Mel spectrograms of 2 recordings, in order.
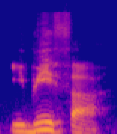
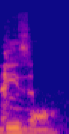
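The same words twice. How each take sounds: First: The name is said with a Spanish pronunciation. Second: The name is said with an American pronunciation. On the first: This is how people in Spain say it. "in Spain, they say Ibiza like that" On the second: This is how an American says it. "I'm American, so I'm gonna say Ibiza"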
